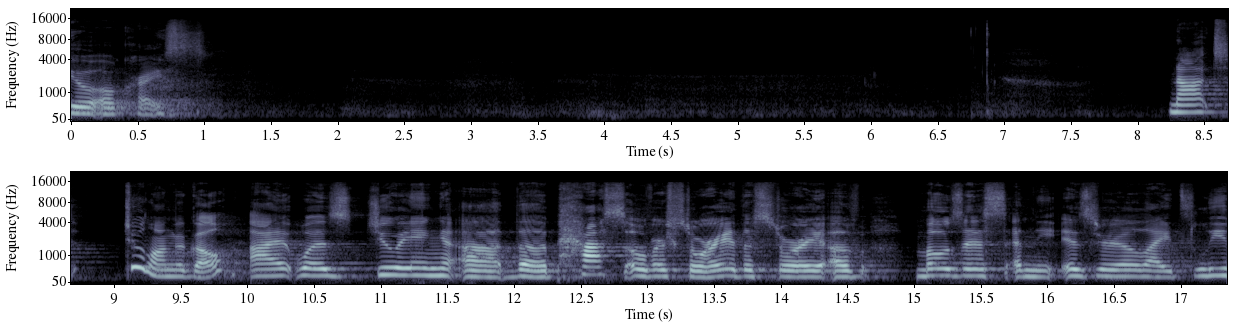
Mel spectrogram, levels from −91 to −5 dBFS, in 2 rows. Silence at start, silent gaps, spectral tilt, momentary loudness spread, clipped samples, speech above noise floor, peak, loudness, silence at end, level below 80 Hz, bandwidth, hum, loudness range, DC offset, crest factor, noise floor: 0 s; none; -4 dB/octave; 13 LU; under 0.1%; 48 dB; -12 dBFS; -33 LUFS; 0 s; -88 dBFS; 15.5 kHz; none; 11 LU; under 0.1%; 24 dB; -82 dBFS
